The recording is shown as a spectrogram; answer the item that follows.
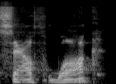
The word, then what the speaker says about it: Southwark: It's spelt South Wark, but pronounced Southwark.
